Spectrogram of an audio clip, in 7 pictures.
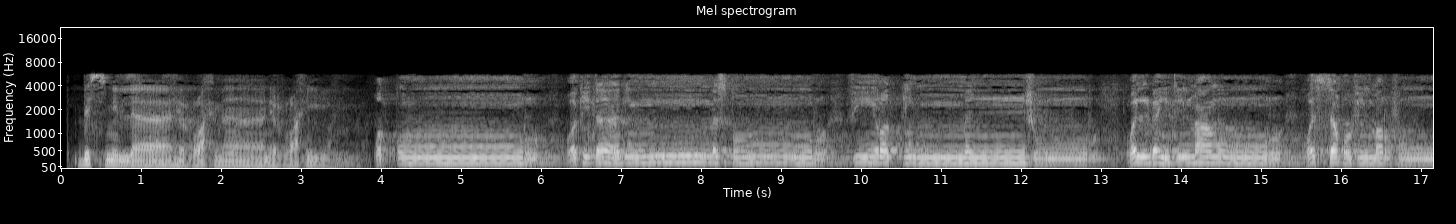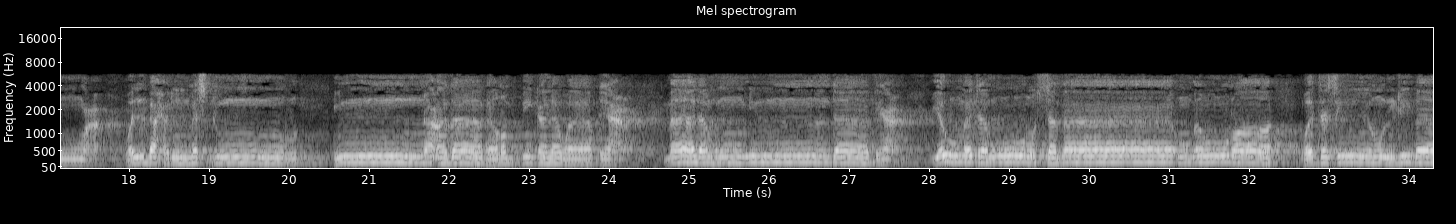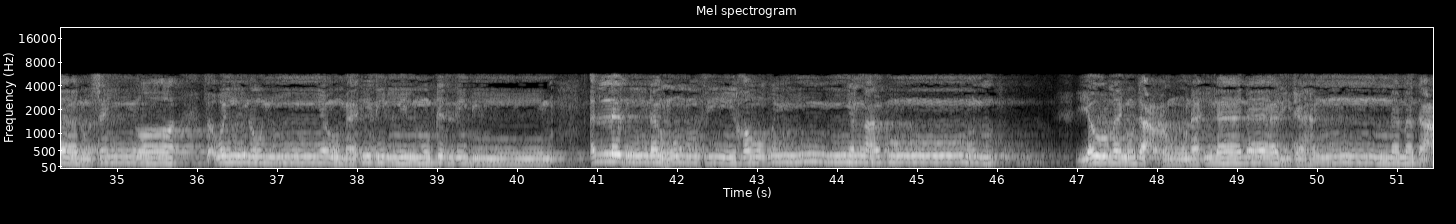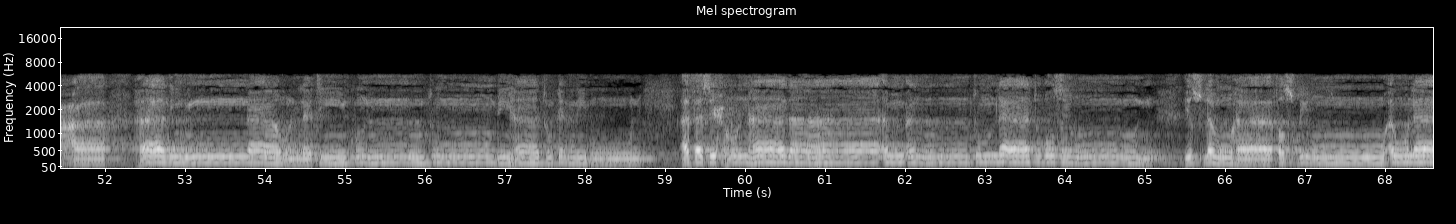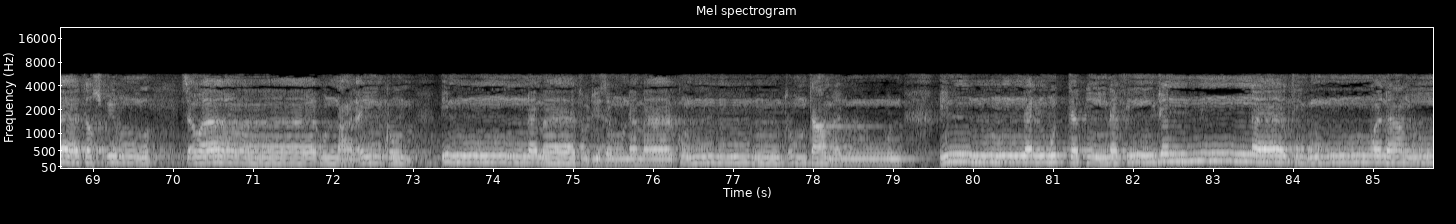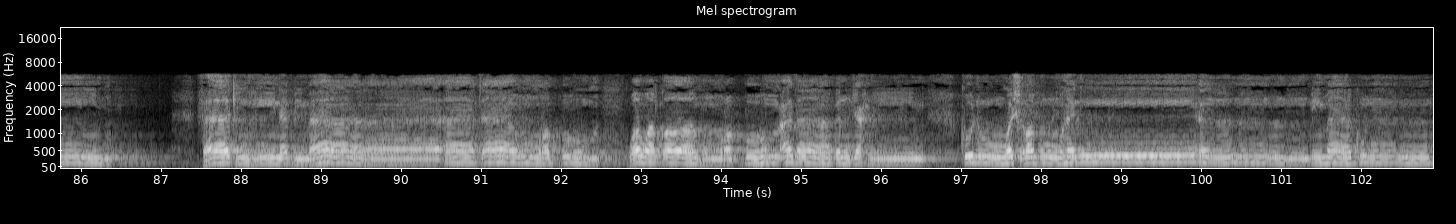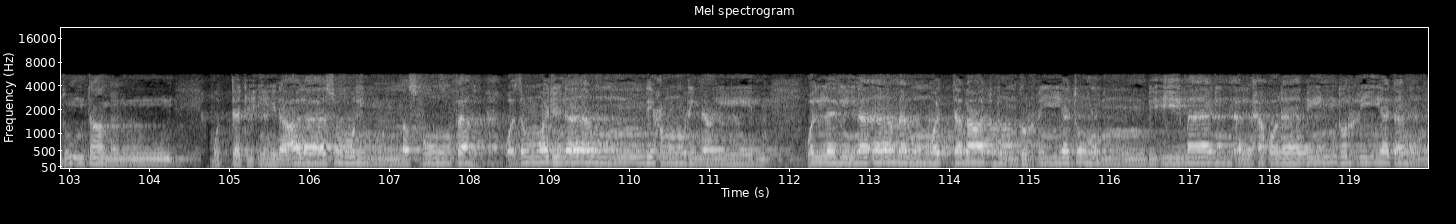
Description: Surah Tur MP3 by Adel Al Kalbani in Hafs An Asim narration.
Murattal Hafs An Asim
